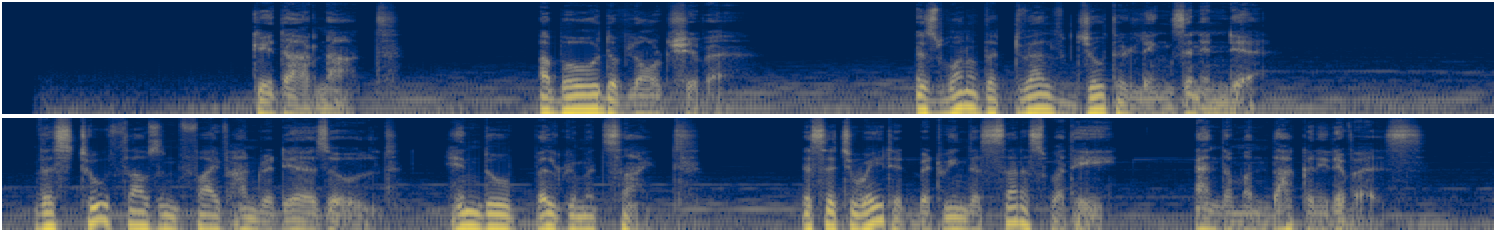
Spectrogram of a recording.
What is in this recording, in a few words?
Documentary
